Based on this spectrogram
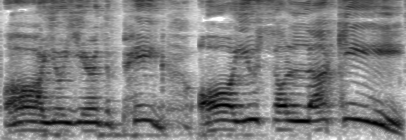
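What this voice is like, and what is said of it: Put-on Chinese accent. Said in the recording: “Sorry about the accent, but that's literally what she sounded like.”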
